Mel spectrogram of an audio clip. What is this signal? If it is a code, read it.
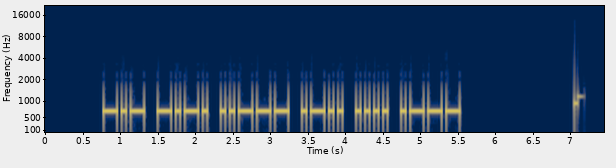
Morse code, heard as a keyed tone, about 20 wpm, 700 Hz. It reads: KC2LHJ
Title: USA Call Signs Repeated 2x 20wpm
